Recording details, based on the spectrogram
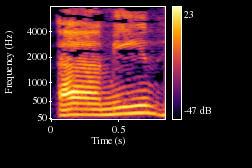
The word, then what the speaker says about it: آمين: آمين هي أشهرها، آمين هذا أشهرها. في لهجة ثانية آمين بتشديد الميم آمين، وفيها لهجة ثالثة أمين بوزن فعيل، لكن أشهرها آمين.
